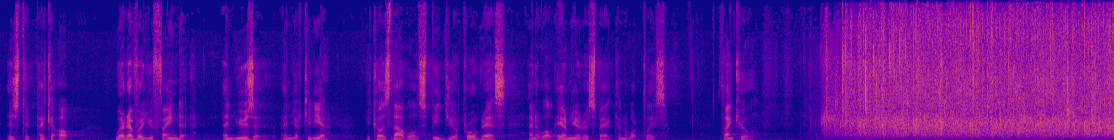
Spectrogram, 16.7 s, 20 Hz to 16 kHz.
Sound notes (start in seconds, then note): 12.1 audience applauding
